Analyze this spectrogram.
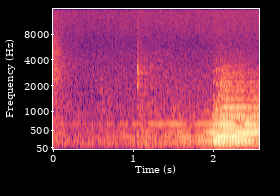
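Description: An electric guitar starts playing softly.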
